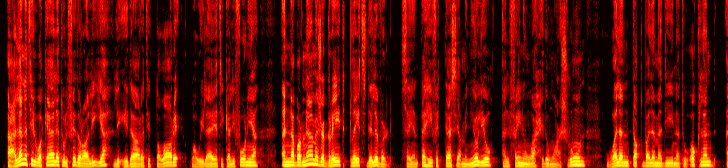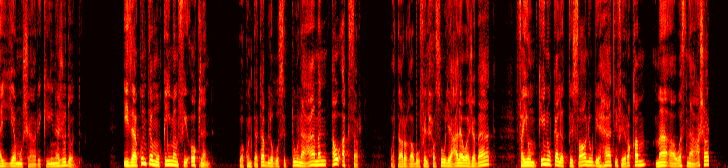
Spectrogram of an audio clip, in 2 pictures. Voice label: Arabic M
